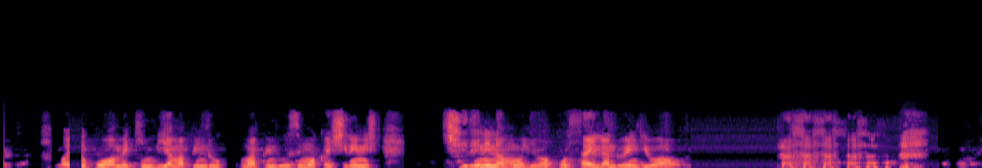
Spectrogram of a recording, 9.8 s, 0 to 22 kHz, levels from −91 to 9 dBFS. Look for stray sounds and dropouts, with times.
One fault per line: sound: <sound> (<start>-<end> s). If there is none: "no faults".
sound: dropout (0.7-0.8 s)
sound: laugh (7.8-9.3 s)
